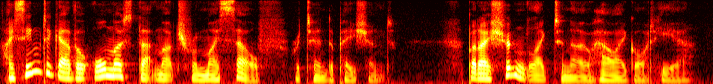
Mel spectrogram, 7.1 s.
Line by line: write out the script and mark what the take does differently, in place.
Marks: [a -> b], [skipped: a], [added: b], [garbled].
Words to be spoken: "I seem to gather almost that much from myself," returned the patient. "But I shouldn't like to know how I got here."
"I seem to gather almost that much from myself," returned the patient. "But I shouldn't like to know how I got here."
